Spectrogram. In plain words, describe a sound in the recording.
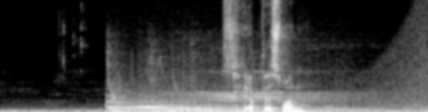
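A low electronic whoosh rises as a spaceship jumps away.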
